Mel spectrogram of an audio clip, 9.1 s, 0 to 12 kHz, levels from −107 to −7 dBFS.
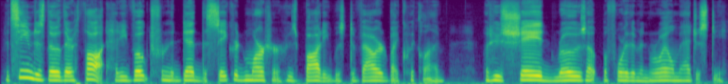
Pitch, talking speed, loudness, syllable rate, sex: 165 Hz, 200 wpm, -20 LUFS, 5.5 syllables/s, female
